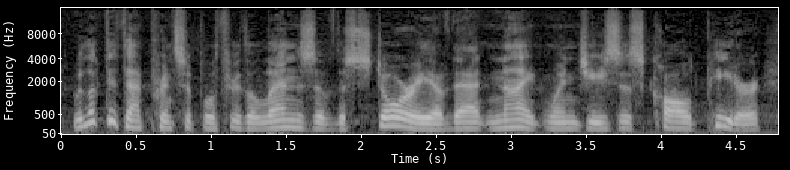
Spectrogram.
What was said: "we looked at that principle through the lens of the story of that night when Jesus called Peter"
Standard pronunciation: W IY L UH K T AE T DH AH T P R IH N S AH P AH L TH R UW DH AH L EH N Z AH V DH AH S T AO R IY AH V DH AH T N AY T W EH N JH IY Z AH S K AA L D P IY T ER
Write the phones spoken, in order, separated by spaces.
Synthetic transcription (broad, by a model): W IY L UH K T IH T DH AH T P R IH N S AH P L TH R UW DH AH L EH N Z AH V DH AH S T AO R IY AH V DH AH T N AY T W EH N JH IY Z AH S K AA L D P IY T ER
